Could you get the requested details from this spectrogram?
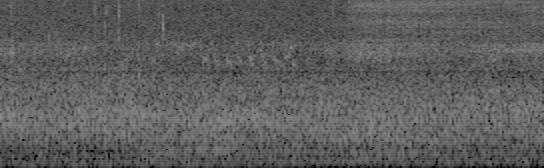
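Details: Steady broadband rushing noise like distant traffic and wind, with no clear animal call.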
